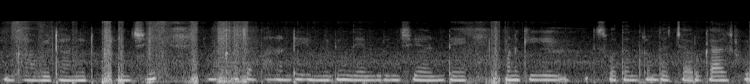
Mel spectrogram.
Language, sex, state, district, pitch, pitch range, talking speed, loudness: Telugu, female, Andhra Pradesh, Guntur, 200 Hz, 190-210 Hz, 120 wpm, -22 LUFS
